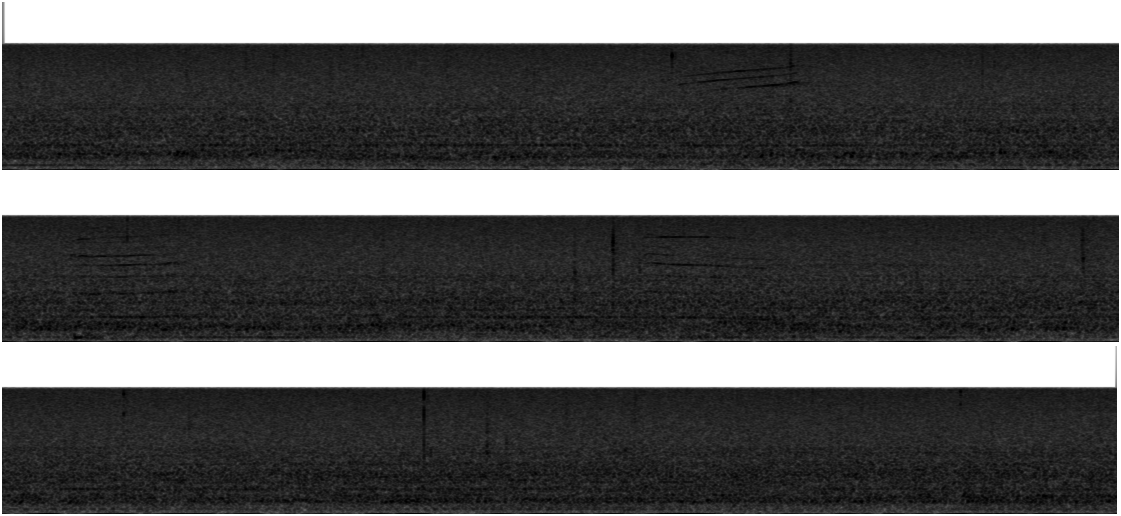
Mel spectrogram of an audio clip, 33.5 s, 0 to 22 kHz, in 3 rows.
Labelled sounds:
6.6	8.1	killer whale, Bigg's (transient), AT1 transient, 2.5 to 4.7 kHz
11.8	13.1	killer whale, Bigg's (transient), AT1 transient, 1.0 to 5.3 kHz
17.4	19.0	killer whale, Bigg's (transient), AT1 transient, 1.0 to 4.9 kHz

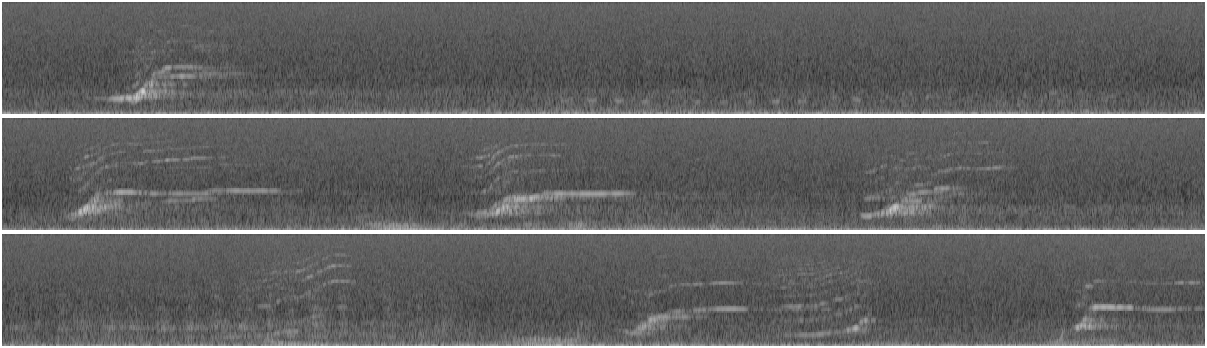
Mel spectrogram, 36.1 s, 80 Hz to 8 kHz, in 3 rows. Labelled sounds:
1.4	2.2	humpback whale, 0.80 to 1.5 kHz
12.8	14.8	humpback whale, 0.80 to 3.4 kHz
16.6	18.3	humpback whale, 0.80 to 3.9 kHz
21.0	22.1	humpback whale, 0.80 to 2.2 kHz
26.9	27.6	humpback whale, 1.9 to 4.6 kHz
30.5	32.3	humpback whale, 0.80 to 2.9 kHz
34.9	36.0	humpback whale, 0.99 to 2.2 kHz

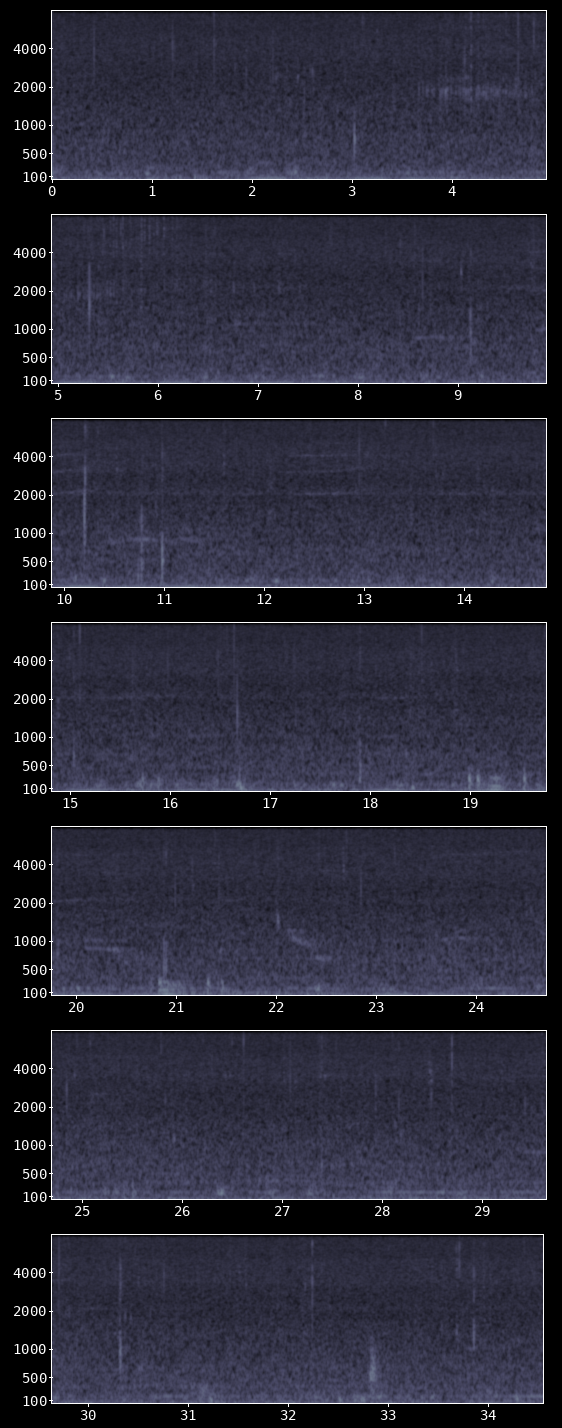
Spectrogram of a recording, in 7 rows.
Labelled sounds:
8.5	9.2	killer whale, southern resident, 0.66 to 1.1 kHz
9.6	11.4	killer whale, southern resident, 0.74 to 5.5 kHz
12.2	13.1	killer whale, southern resident, 1.9 to 5.3 kHz
18.1	18.4	killer whale, southern resident, 1.8 to 2.4 kHz
19.9	20.5	killer whale, southern resident, 0.62 to 5.1 kHz
21.3	21.6	killer whale, southern resident, 3.0 to 4.2 kHz
23.5	24.4	killer whale, southern resident, 4.4 to 4.9 kHz
29.5	30.3	killer whale, southern resident, 0.70 to 3.7 kHz

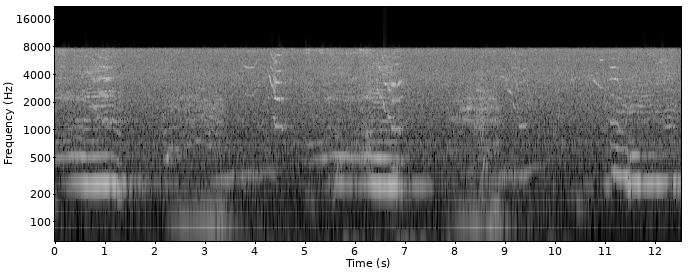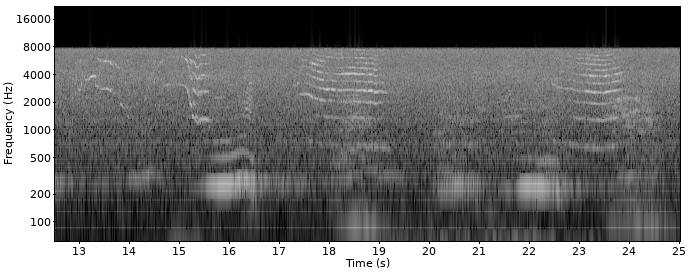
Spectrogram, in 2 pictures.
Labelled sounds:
0.0	1.3	humpback whale, 0.93 to 5.0 kHz
3.8	4.7	humpback whale, 0.96 to 7.3 kHz
6.3	7.0	humpback whale, 0.90 to 3.5 kHz
8.1	8.4	humpback whale, 1.6 to 1.9 kHz
10.3	11.8	humpback whale, 0.90 to 3.7 kHz
12.2	12.4	humpback whale, 1.0 to 1.2 kHz
13.1	13.8	humpback whale, 2.4 to 6.0 kHz
14.9	16.0	humpback whale, 1.2 to 6.3 kHz
17.4	19.2	humpback whale, 1.3 to 7.6 kHz
22.5	24.2	humpback whale, 1.2 to 6.7 kHz

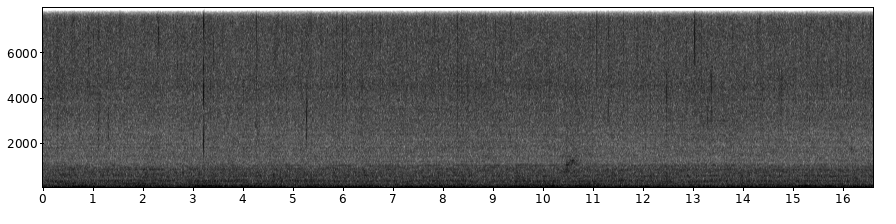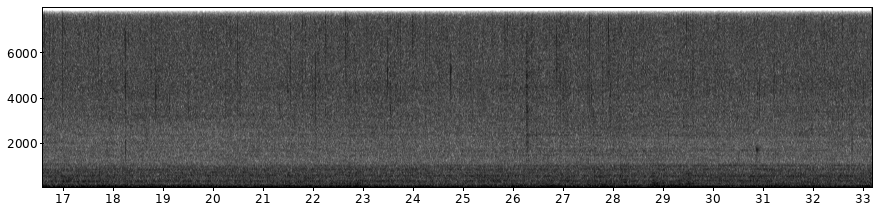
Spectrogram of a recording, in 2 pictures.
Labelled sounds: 10.4	10.7	humpback whale, 1.0 to 1.3 kHz

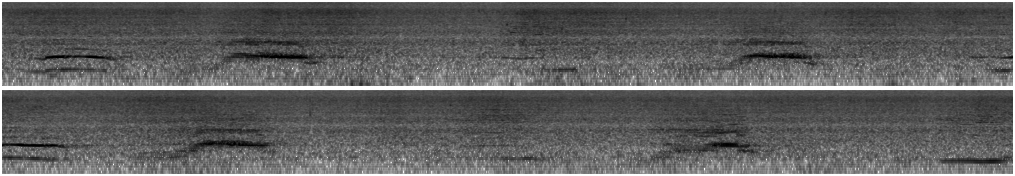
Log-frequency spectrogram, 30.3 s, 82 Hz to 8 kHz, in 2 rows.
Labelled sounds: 3.5	3.9	humpback whale, 0.78 to 1.2 kHz

